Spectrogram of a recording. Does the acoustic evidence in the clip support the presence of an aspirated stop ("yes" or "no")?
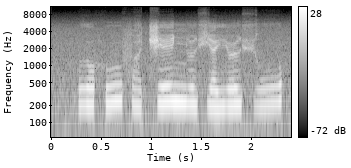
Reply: no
